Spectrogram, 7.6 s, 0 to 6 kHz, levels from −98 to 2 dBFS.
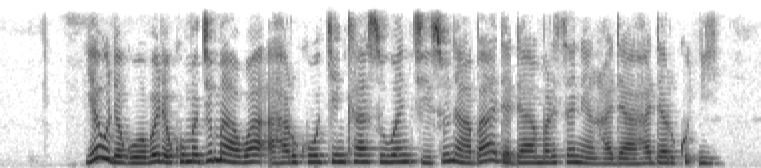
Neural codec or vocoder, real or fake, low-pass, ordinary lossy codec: none; real; 5.4 kHz; AAC, 48 kbps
